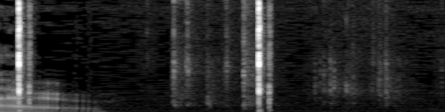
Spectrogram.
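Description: Two sharp clicks of computer input, about a second apart, over a faint steady low hum.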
